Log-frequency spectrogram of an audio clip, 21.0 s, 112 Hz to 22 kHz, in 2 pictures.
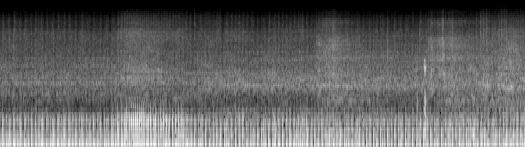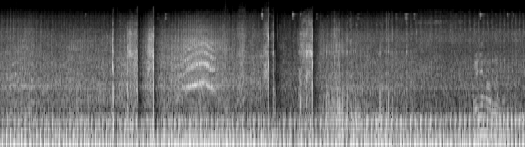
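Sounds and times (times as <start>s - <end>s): knocks and rattles from motorcycle: 0.0s - 21.0s
motorcycle engine running: 0.0s - 21.0s
rising and falling tonal call: 13.6s - 15.7s.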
